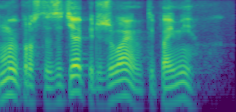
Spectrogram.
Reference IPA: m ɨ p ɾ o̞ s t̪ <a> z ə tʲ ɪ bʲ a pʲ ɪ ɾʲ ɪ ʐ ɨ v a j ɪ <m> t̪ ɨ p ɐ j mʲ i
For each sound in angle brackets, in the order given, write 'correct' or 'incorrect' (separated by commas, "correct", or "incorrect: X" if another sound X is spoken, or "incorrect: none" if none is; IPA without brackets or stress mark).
incorrect: ə, correct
